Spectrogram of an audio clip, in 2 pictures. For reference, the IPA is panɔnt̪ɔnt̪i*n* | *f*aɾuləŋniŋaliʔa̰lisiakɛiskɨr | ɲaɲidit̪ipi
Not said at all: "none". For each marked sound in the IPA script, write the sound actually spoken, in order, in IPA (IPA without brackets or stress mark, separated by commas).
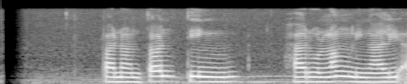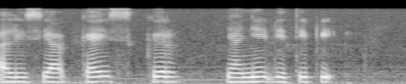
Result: ŋ, h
